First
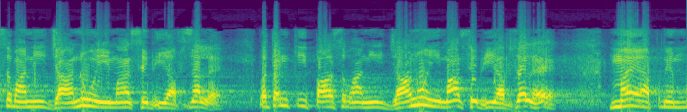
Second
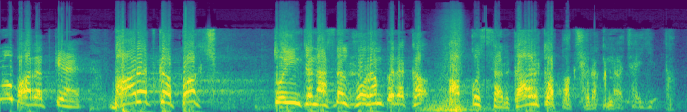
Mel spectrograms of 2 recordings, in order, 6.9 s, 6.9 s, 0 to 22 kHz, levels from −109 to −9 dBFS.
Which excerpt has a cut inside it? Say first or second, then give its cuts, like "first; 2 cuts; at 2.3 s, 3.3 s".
second; 2 cuts; at 0.9 s, 4.4 s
